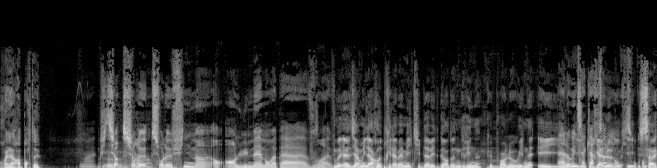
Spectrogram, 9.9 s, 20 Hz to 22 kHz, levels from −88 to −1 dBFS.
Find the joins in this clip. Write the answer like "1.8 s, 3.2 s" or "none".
1.5 s, 5.0 s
